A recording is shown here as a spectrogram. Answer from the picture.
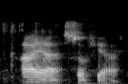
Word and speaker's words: Hagia Sophia: It looks like Hagia Sophia, but it's pronounced Hagia Sophia, right?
